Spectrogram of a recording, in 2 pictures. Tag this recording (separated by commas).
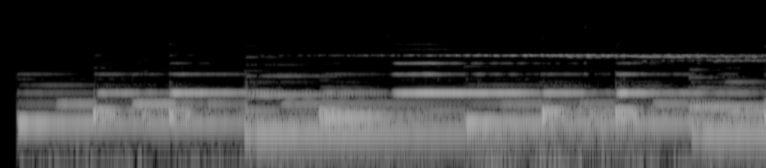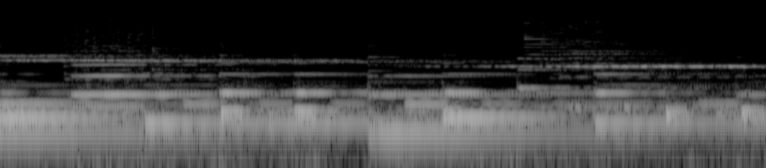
Music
